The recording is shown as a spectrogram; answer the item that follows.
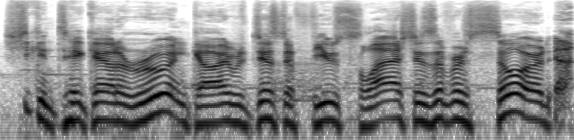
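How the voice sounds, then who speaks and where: A man's voice: on the high side, slow, bright, forceful tone. A man voicing a merry, tipsy tavern patron in a video game, jolly and rambling.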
